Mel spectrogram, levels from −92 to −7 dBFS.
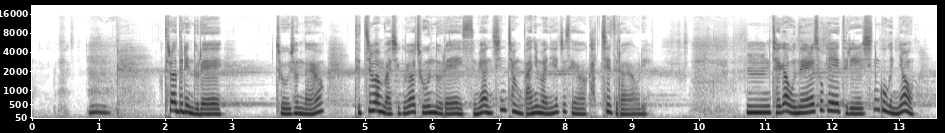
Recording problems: echo of what is said; faint; throughout; 140 ms later, 25 dB below the speech

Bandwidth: 15 kHz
